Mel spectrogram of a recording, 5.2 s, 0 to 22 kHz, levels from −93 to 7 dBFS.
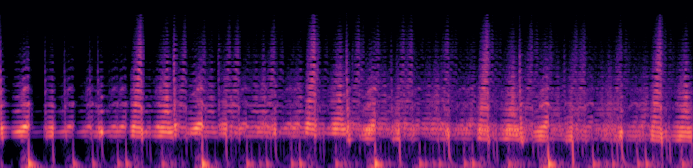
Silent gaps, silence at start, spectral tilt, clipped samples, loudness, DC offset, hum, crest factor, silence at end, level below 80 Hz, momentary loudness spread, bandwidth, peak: none; 0 s; -3.5 dB/octave; under 0.1%; -26 LUFS; under 0.1%; none; 18 dB; 0 s; -36 dBFS; 9 LU; 14 kHz; -6 dBFS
